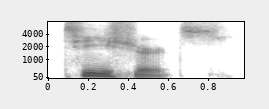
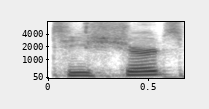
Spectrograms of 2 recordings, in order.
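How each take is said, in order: First: The stress is on the first part. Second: The stress is on the second part. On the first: The speaker calls it right. "the stress is on T instead of shirts ... but t-shirts" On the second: The speaker calls it wrong. "Not t-shirts"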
